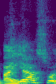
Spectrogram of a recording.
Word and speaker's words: payaso: Recuerden, en payaso la Y vale como una J, pero con sus cachitos sería así. Payaso, ya, payaso. En herbívoro, la H no cuenta.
